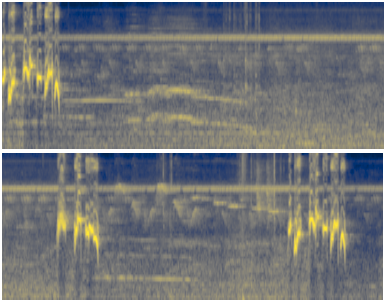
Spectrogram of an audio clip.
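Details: Red-whiskered bulbul morning song for training birds: three brief phrases of rapid warbled notes spaced several seconds apart, with other faint bird whistles in between.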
